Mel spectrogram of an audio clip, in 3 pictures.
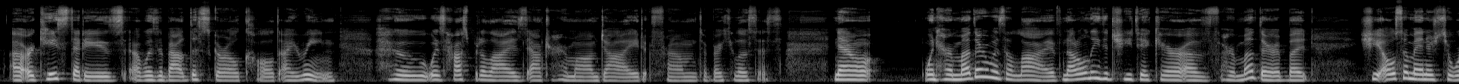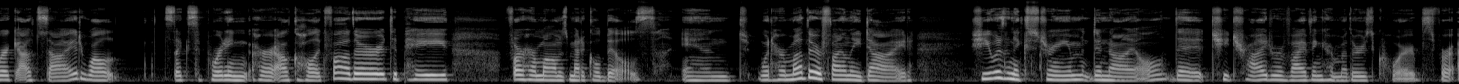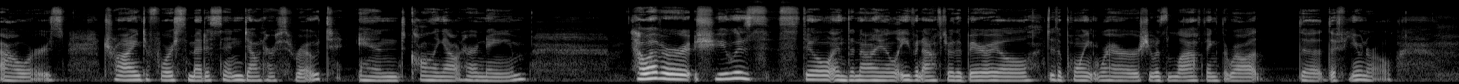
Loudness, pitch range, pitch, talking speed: -25 LUFS, 185-225 Hz, 200 Hz, 150 wpm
